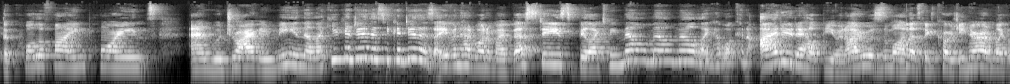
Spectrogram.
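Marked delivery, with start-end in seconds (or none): 3.3-4.3 high, eager cheering; cheering friends. Retold or imitated. Builders cheering Mel on, high and eager. 6.2-8.4 high, eager pleading; worried bestie. Retold or imitated. Bestie begging Mel to let her help, high and pleading.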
